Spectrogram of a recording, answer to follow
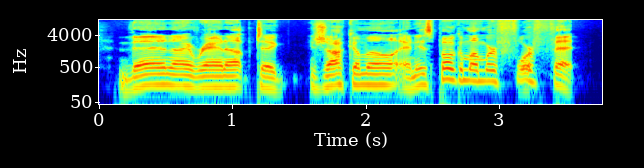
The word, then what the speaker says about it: Giacomo: I never know how to pronounce that. Giacomo. It's Giacomo.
